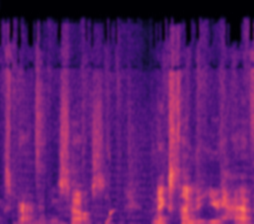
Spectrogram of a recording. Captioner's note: pop!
